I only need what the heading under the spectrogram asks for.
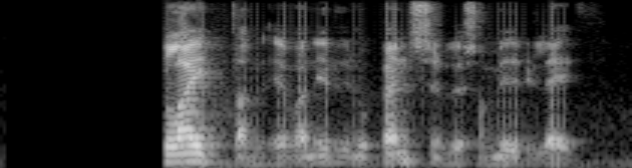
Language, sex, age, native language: Icelandic, male, 40-49, Icelandic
